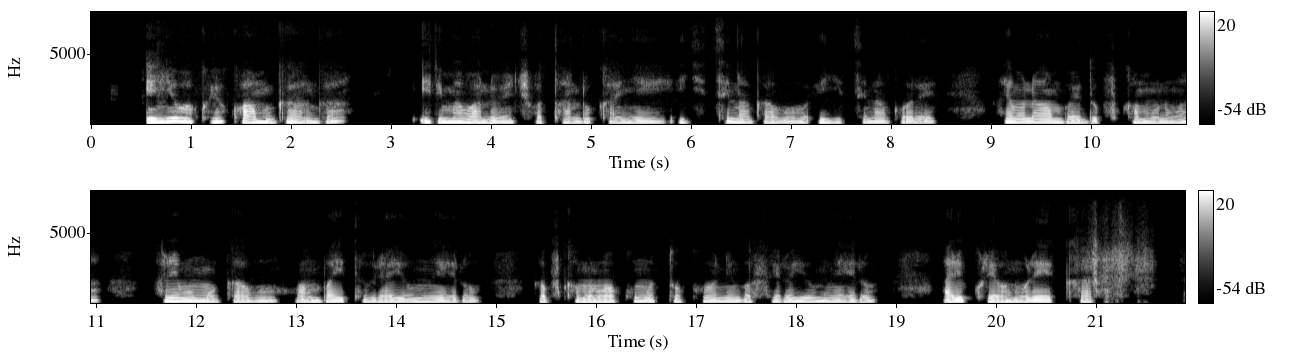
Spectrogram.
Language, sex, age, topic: Kinyarwanda, female, 25-35, health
